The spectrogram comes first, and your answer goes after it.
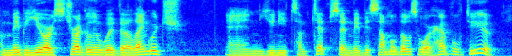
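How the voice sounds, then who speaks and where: A man with a Russian accent and a dark, mellow tone speaks at a medium pitch and a moderate pace, with lively intonation. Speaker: YouTuber teaching pronunciation. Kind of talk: casual tutorial. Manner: casual, slightly halting.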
